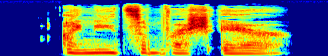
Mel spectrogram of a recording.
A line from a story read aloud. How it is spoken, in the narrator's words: I whisper to Abel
